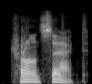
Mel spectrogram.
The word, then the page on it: transect: American English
